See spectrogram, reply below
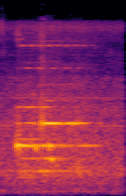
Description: windows vista log on

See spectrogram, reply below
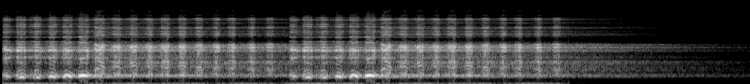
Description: evil laugh

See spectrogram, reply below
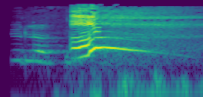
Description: moaaaaaan

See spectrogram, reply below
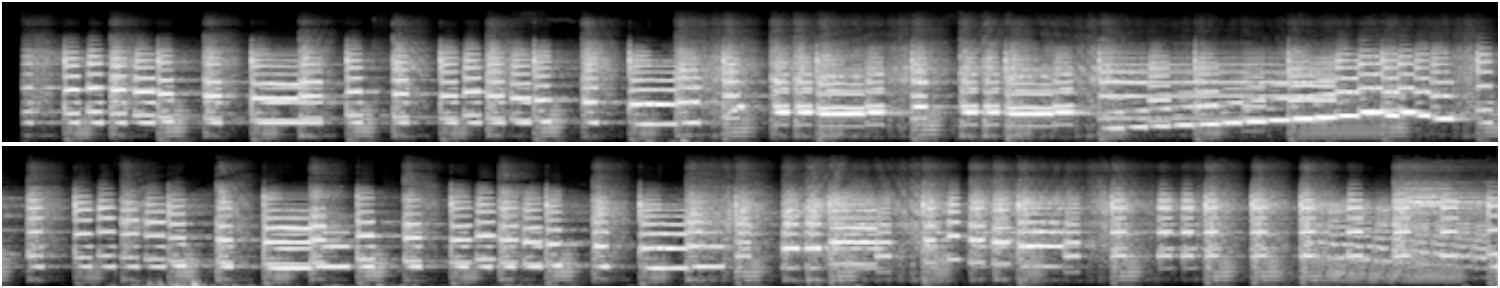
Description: circus

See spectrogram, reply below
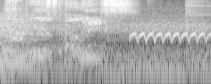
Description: police; hot wheels

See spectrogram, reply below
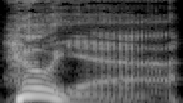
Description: hey all yah

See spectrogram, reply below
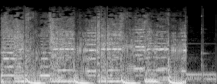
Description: intense disco

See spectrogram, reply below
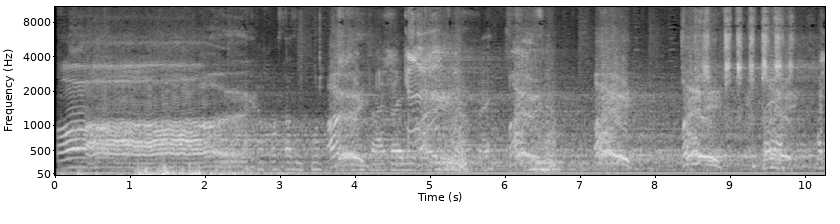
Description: battlecry

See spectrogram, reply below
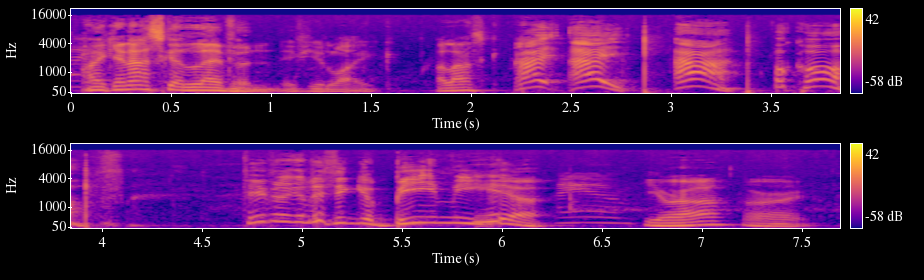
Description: beatings

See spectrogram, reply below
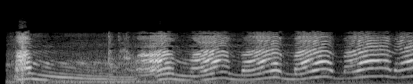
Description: ammmmmmmmmmmm

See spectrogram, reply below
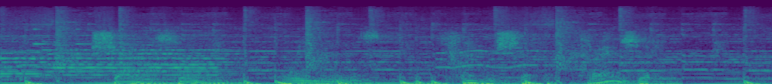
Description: friendship trap

